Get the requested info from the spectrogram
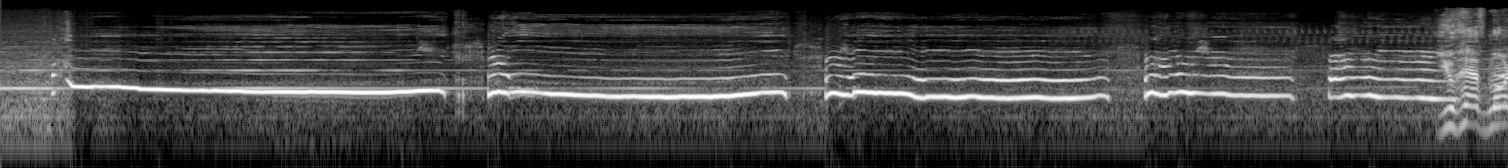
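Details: Tarzan, a purebred Alaskan Malamute, delivers a drawn-out opening howl of about four seconds, then a string of shorter wavering howls with brief breaks, ending in a noisy burst.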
